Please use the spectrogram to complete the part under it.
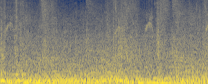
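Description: A spell explosion from the Hogwarts Legacy video game, heard as a loud, dense rumbling boom that holds steady for a couple of seconds, with no talking over it.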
